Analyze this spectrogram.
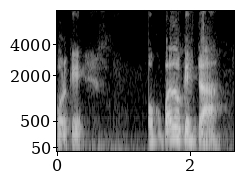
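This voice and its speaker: Here a man speaks at a fairly slow pace. His bright, sharp tone carries ordinary pitch variation. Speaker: radio host. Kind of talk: radio interview questions.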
